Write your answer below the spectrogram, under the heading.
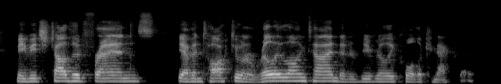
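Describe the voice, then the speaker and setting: The recording is very clean and the background silent. A man speaks at a fairly quick pace. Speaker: life coach. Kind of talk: recorded coaching workshop. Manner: fast; casual with many fillers.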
